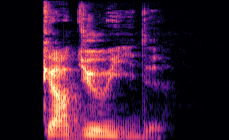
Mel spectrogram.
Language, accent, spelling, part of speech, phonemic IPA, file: French, France, cardioïde, adjective / noun, /kaʁ.djɔ.id/, LL-Q150 (fra)-cardioïde.wav
- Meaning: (adjective) cardioid; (noun) cardioid (epicycloid with one cusp)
